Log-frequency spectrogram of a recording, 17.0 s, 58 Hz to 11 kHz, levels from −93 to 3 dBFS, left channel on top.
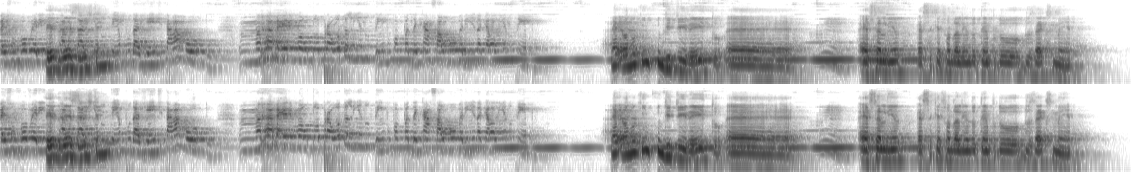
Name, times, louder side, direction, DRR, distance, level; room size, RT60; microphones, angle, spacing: voice 1, 0.0-8.1 9.1-9.6 12.3-12.7, right 2 dB, 35° right, 0 dB, 3.7 m, -33 dB
voice 2, 0.7-1.6 9.2-11.9 12.9-16.1, right 1 dB, 85° right, 5 dB, 1.4 m, -25 dB
sound 1, 5.2-14.9, left 1 dB, 35° left, 2.3 m, -36 dB
23.5 x 14.5 x 8.0 m, 0.93 s
head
